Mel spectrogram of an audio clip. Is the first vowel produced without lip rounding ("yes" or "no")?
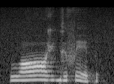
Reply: no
